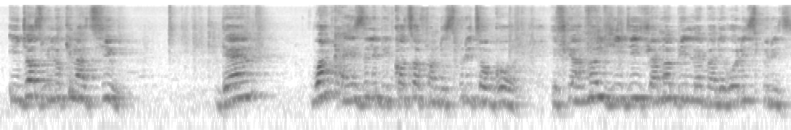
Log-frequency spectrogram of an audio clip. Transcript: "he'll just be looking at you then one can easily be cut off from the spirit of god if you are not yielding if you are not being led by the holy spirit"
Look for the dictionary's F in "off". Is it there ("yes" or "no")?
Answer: no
